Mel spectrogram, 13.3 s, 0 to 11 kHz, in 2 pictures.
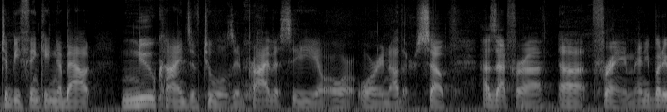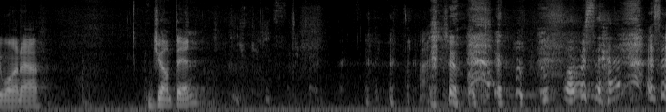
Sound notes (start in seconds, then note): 8.8 laughs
